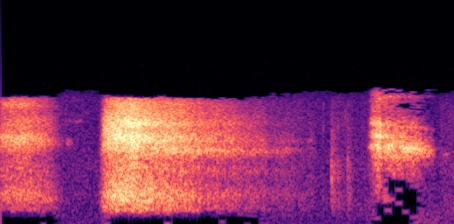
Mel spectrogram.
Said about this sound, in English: And now take a deep breath.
